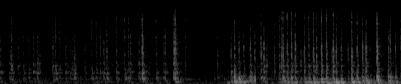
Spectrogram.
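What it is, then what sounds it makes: Plastic water bottle. A medium-size clear PET plastic water bottle with a white cap, hollow and appearing to hold water, is held up and tapped with fingernails along its ridged sides. Quick, irregular, crisp clicking taps briefly thin out to a quiet lull near the middle, then return louder with a fuller, deeper plastic knock.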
